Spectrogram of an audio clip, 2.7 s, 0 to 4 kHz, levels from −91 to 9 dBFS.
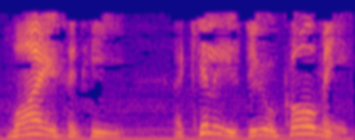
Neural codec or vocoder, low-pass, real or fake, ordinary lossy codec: none; 3.6 kHz; real; MP3, 16 kbps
